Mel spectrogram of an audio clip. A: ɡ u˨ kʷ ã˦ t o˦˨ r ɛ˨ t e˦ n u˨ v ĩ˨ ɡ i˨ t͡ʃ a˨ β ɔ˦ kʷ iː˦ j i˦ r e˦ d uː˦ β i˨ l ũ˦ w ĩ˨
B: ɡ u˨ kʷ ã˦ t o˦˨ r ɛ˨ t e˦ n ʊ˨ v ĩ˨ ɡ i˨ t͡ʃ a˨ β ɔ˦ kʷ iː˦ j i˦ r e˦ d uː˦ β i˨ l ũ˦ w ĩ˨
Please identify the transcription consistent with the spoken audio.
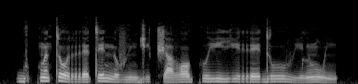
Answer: B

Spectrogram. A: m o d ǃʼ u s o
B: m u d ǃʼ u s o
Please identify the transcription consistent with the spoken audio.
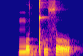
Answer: A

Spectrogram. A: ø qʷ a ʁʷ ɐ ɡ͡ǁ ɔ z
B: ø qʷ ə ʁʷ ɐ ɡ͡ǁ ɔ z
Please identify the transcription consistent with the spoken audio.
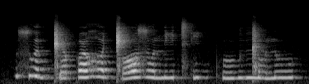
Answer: B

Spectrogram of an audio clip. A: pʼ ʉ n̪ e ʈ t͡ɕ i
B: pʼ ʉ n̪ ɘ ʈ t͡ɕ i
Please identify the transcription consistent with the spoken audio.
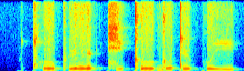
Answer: A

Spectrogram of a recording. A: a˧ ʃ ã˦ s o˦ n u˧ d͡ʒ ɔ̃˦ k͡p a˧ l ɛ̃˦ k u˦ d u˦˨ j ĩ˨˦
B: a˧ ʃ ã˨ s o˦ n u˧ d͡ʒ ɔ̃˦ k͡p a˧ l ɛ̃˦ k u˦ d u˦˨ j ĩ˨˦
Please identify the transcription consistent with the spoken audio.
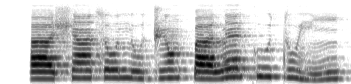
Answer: A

